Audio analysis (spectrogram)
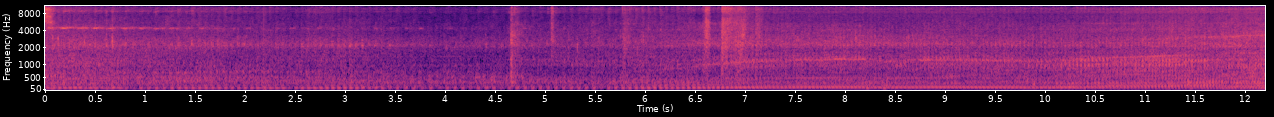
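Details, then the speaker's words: Motorcycle, engine already removed and refitted twice, clunk absent when stationary on the stand, heard only while riding at any speed on closing throttle and pulling the clutch: low burble with sharp metallic clunks when coasting; gearbox clunk, source unclear. "Tapi nek Lagi jalan Pak mau pelan kek mau ngebut kek terus lepas gas dikopling gitu loh pak"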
